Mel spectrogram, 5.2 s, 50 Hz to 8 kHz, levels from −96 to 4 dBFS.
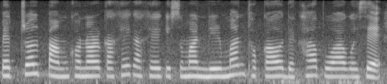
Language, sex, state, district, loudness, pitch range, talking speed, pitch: Assamese, female, Assam, Kamrup Metropolitan, -15 LUFS, 240-260 Hz, 130 wpm, 250 Hz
